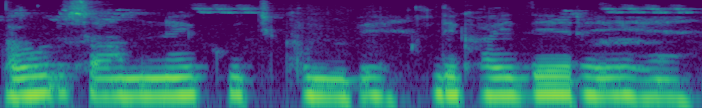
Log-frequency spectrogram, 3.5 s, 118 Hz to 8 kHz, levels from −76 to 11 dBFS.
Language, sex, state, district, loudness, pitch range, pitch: Hindi, female, Uttar Pradesh, Saharanpur, -14 LUFS, 190-200 Hz, 195 Hz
